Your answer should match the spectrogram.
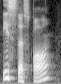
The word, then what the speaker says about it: استسقى: استسقى, you have to pronounce it. استسقى, because the third letter is having a fatha.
